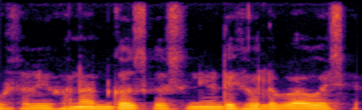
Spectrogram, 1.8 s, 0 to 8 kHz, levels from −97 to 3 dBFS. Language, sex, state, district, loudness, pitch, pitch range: Assamese, male, Assam, Hailakandi, -16 LUFS, 130 Hz, 125-130 Hz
